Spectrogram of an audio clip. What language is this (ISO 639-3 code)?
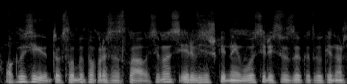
lit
